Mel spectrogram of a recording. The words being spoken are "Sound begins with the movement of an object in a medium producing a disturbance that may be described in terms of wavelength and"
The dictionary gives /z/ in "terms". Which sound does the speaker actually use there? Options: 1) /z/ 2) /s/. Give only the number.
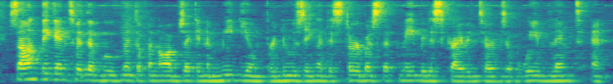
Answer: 2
